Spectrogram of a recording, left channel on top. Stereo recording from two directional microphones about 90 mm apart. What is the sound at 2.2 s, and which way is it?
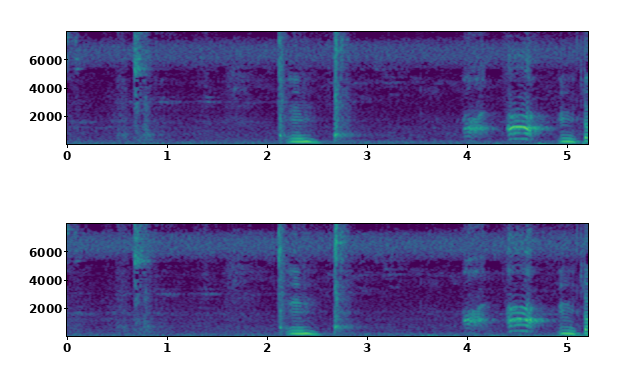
Speech, 50° right (ahead or behind).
